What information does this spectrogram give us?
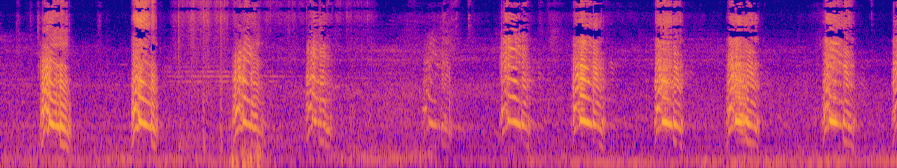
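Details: Gull calling at Batumi on the Georgian coast, a long series of harsh, falling, squealing notes repeated about once a second, with a brief low thump and steady low hum behind.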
